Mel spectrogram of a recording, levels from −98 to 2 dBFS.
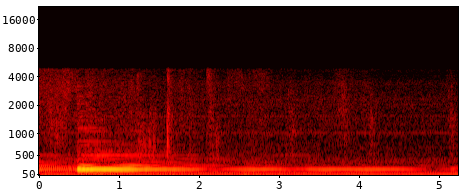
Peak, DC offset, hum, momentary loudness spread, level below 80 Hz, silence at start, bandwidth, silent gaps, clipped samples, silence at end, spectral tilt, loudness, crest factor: -30 dBFS; under 0.1%; none; 21 LU; -60 dBFS; 0 s; 5 kHz; none; under 0.1%; 0 s; -9 dB/octave; -43 LUFS; 16 dB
